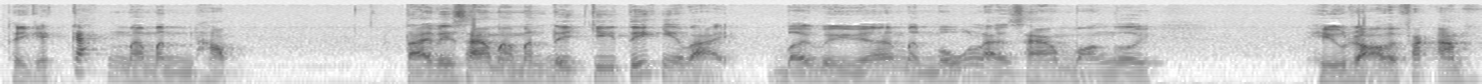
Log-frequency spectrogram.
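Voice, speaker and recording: A man teaching English pronunciation, who repeats each word slowly and patiently explains how to shape the mouth. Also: mid-range voice. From Vietnam. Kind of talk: pronunciation lesson.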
